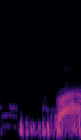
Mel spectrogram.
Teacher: ওয়াও উচ্চারণে ঠোঁট দুটোর সংস্পর্শ হবে না, জাস্ট বাতাস ওয়া, থেকেই গোল হয়ে উচ্চারিত হবে ওয়াও।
